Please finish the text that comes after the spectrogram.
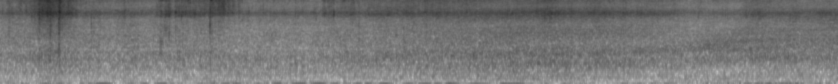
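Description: Soft, steady wash of waves on a beach shore, faint and continuous, with light wind noise.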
